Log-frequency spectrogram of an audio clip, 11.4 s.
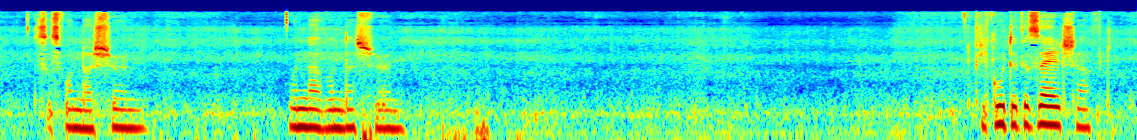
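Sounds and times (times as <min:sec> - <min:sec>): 
sea waves on the shore: 0:00.0 - 0:11.3
speech: 0:00.4 - 0:01.6, 0:02.9 - 0:04.2, 0:09.8 - 0:11.1.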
